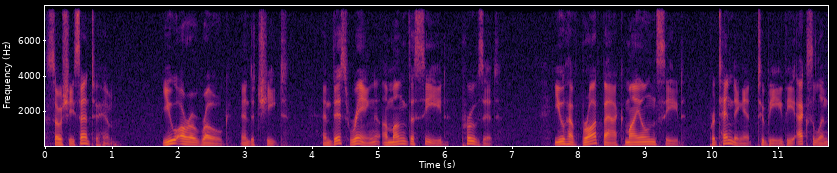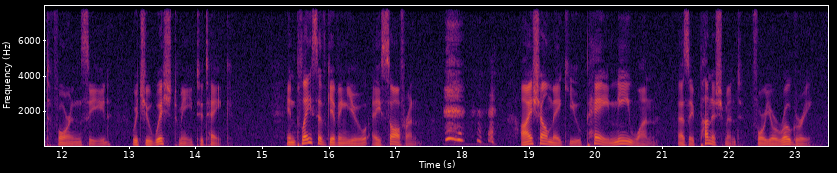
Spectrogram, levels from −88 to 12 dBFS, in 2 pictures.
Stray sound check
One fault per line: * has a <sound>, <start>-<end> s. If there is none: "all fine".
* has a laugh, 17.7-18.5 s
